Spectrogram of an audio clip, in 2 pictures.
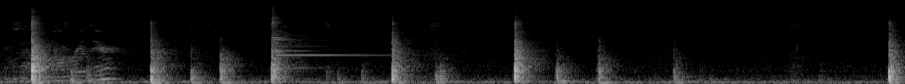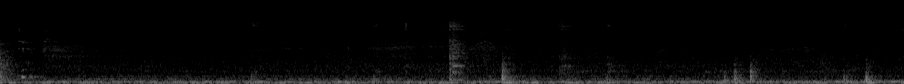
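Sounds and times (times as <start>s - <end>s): dough thumping against metal bowl: 0.2s - 7.0s, 8.8s - 9.2s
metal bowl ringing: 2.5s - 4.3s.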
